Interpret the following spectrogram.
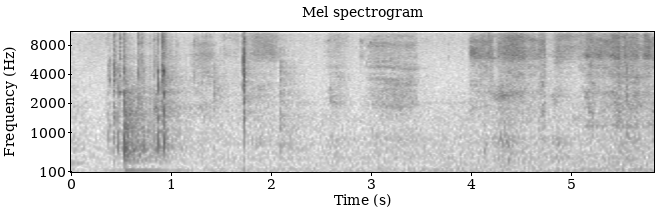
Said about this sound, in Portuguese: vou pegar outra caneta aqui já.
